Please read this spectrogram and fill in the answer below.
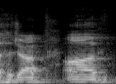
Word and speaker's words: hijab: go with the faith justifications for wearing the hijab. Am I saying it right? Yeah. The hijab.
